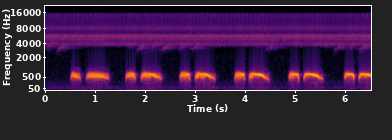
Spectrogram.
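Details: Trapping decoy spotted dove cooing loudly in its practised pattern, a clipped note then a longer coo that slides downward at the end, six pairs evenly repeated, with constant high hiss in the background.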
